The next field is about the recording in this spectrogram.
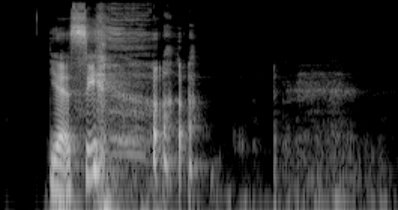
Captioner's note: laughs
